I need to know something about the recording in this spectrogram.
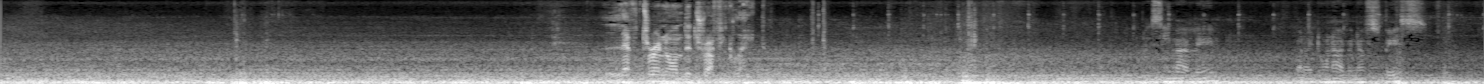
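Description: A car engine and tyres rumble steadily from inside a moving car.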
